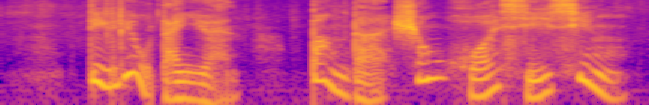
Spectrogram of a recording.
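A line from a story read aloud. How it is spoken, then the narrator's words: Quiet reading aloud. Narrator (Chinese): 亚瑟 小声的读起来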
